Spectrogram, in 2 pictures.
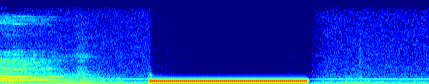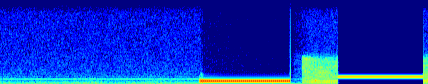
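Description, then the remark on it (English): Telephone tones as a phone call is placed, with no talking: a loud, steady low-pitched tone sounds twice in long bursts with a quiet gap between, then a short noisy crackle and a steady higher-pitched tone to the end. “Okay, baby, I'm going to call you up.”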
